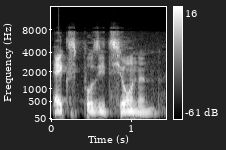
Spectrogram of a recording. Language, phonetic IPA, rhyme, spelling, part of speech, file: German, [ɛkspoziˈt͡si̯oːnən], -oːnən, Expositionen, noun, De-Expositionen.ogg
- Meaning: plural of Exposition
